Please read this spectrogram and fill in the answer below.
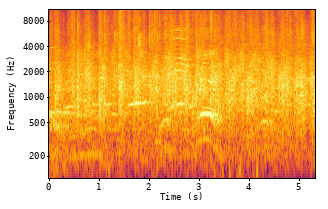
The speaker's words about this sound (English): But if God has ever changed your life, you ought to stand to your feet, clap your hands, and worship the Lord.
